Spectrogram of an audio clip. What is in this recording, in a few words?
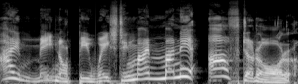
positive vocalization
